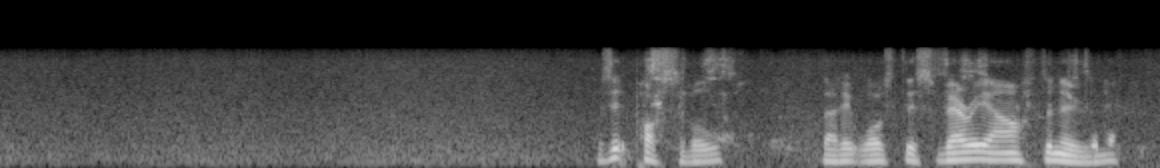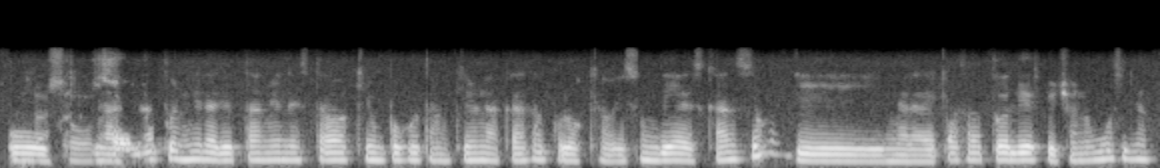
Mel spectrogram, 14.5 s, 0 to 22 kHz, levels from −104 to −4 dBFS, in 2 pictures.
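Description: A speech recording carried over a wideband AMR-WB (HD Voice) path, with nothing above 7.5 kHz. It shows two faults. The far end's echo canceller most likely failed to remove what its microphone picked up from the loudspeaker, so an echo leak sends a delayed copy of the speech back, trailing it by about 265 ms. This happens at 4.02–4.62 s and 6.69–7.0 s, at about 15 dB below the speech, and faintly at 4.82–4.97 s and 5.85–6.2 s, around 30 to 35 dB down. At 7.63–8.1 s the echo is roughly as loud as the speech itself, so that stretch sounds doubled. Overlapping that, from 7.77 to 8.19 s, the canceller likely could not tell the local talker from the returning echo while both were active, and it turned them down together. This speech suppressed in double talk shows as the voice dipping and breaking up, by as much as about 15 dB, for roughly 300 ms in total.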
